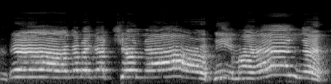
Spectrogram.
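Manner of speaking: high, slow villain screech; Skeletor. Acted. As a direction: screech the threat like a cartoon skeleton. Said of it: "Skeletor's like".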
